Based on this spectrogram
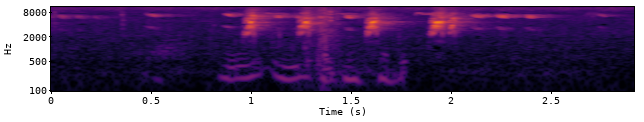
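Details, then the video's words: A silver-eared mesia at Fraser's Hill, Pahang, Malaysia, in 2023, scolding angrily when no food was found, gives a few sharp, high chips in quick bursts, partly overlapped by a man's low voice nearby. "Silver Ear Mesia call sound"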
